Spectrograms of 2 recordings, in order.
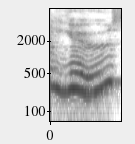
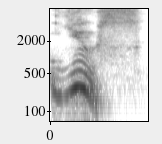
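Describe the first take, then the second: First: It is pronounced the way the verb is said. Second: It is pronounced the way the noun is said. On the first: It names the action of using. "if we're think, thinking of it as the verb" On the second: It names the use of something. "the use of something"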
